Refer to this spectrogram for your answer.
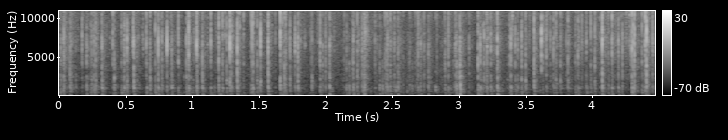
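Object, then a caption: Closed cardboard box. A closed, hollow, white cube-shaped cardboard box is held in the hands and tapped quickly with the fingertips. The result is a rapid, continuous run of soft, dry taps with a papery, crinkly texture and a bright top. Each tap dies away almost instantly.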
